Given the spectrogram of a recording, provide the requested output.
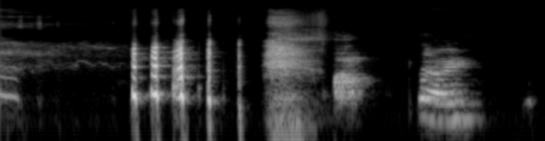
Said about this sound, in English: Sorry. Bless you.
